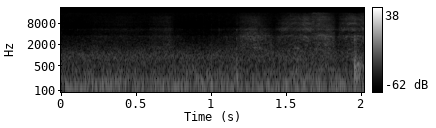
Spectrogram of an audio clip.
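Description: Faint rubbing and scraping of a long carbon fishing pole being lifted and drawn back by hand, the scuffs coming more often in the second half, over a low steady rumble.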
